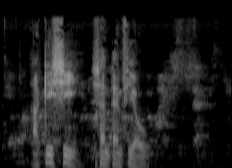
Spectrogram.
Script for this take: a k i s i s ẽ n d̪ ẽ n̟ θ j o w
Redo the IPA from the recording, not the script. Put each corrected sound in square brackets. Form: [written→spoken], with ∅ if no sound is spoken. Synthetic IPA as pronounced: a k i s i s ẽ n [d̪→t̪] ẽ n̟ θ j o w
